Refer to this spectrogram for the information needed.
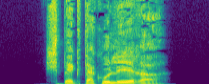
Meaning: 1. comparative degree of spektakulär 2. inflection of spektakulär: strong/mixed nominative masculine singular 3. inflection of spektakulär: strong genitive/dative feminine singular
- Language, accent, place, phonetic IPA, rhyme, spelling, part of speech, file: German, Germany, Berlin, [ʃpɛktakuˈlɛːʁɐ], -ɛːʁɐ, spektakulärer, adjective, De-spektakulärer.ogg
